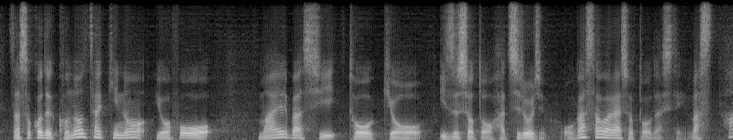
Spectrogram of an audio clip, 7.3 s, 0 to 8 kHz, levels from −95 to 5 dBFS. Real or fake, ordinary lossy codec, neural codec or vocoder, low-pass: fake; none; codec, 16 kHz, 0.3 kbps, FocalCodec; none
